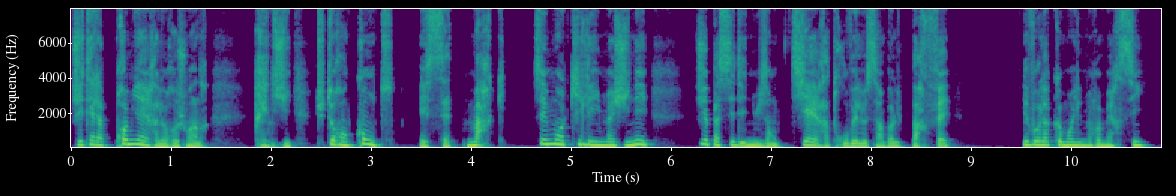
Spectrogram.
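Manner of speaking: high-pitched, aggrieved tirade; wounded pride boiling over; angry. A narrator's reading. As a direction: rant indignantly, voice held way up high. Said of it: "dit-elle avec colère".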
